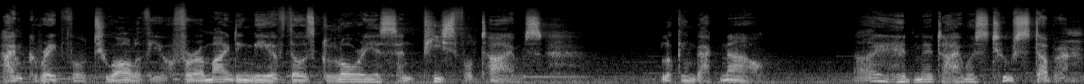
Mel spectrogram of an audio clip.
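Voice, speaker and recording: Older male musician in exile, fantasy game: courteous, reflective, modestly deep, soft music behind. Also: measured pace. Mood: grateful, reflective. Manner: formal, gracious, reflective. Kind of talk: video game dialogue. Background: faint music.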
